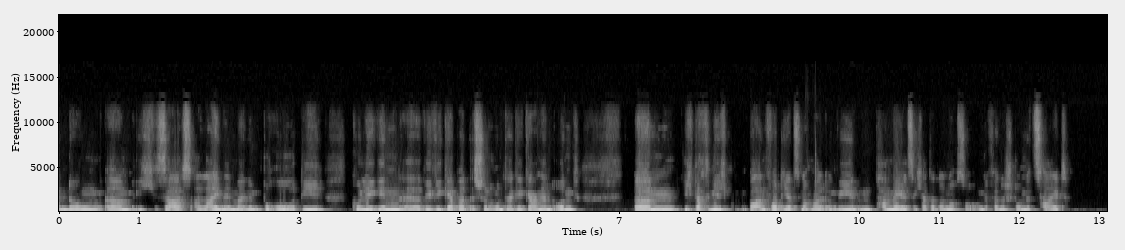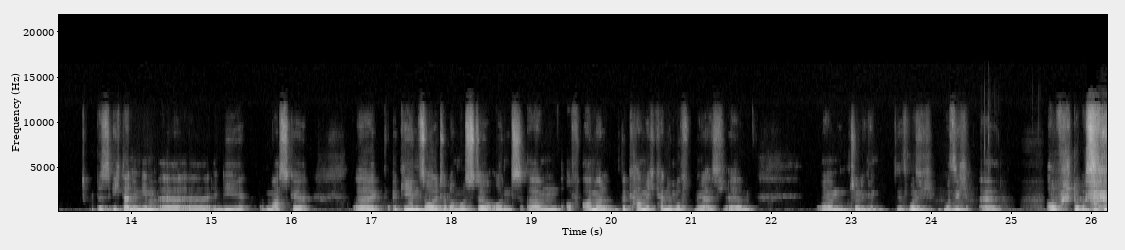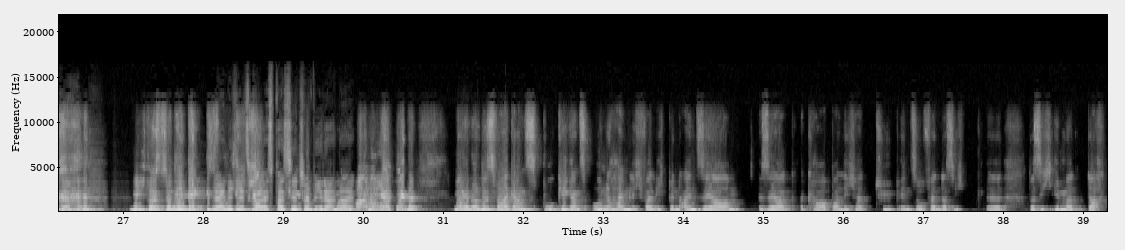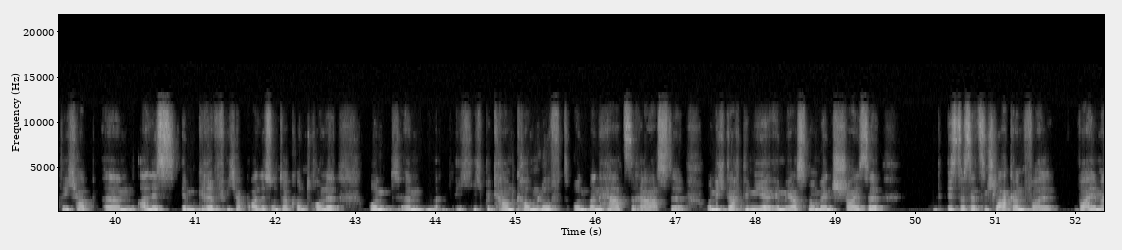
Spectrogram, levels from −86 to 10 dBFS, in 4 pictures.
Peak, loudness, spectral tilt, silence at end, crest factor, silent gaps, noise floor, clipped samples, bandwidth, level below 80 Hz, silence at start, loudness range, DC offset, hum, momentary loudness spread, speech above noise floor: 0 dBFS; -19 LUFS; -5.5 dB/octave; 0 s; 18 dB; none; -52 dBFS; under 0.1%; 14 kHz; -42 dBFS; 0 s; 9 LU; under 0.1%; none; 13 LU; 33 dB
